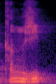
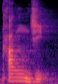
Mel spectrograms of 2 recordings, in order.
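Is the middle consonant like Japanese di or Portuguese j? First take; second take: Portuguese j; Japanese di. First: The ji is said like Portuguese j. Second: The ji is said close to di. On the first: The speaker calls it wrong. "as pessoas que não estudam japonês falam kanji" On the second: The speaker calls it right. "Não, é kanji. O som dela é di"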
